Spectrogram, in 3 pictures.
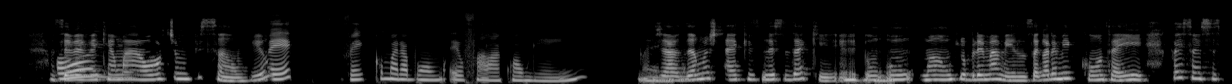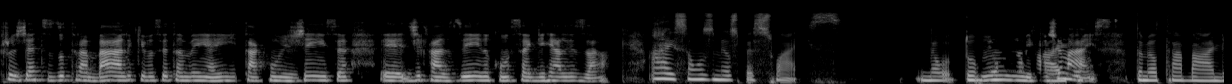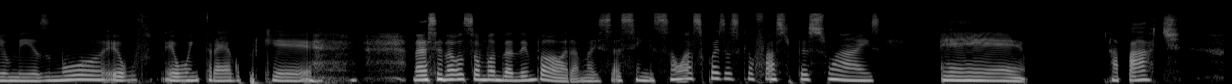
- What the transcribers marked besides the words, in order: in English: "checks"; chuckle
- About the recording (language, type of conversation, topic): Portuguese, advice, Como posso organizar minhas prioridades quando tudo parece urgente demais?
